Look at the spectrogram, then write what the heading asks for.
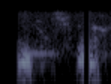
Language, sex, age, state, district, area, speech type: Urdu, male, 30-45, Uttar Pradesh, Lucknow, urban, conversation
